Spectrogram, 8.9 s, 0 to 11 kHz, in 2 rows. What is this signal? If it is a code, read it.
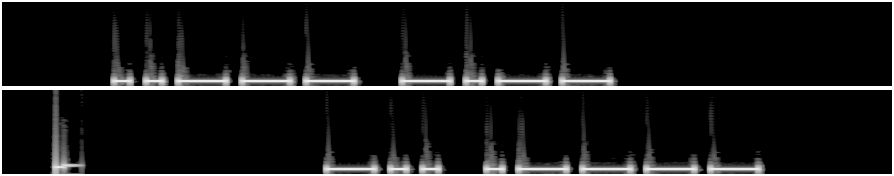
Morse code, heard as a keyed tone, about 15 wpm, 700 Hz. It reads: 2 Y D 1
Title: Single-Letter Single-Number 15wpm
